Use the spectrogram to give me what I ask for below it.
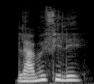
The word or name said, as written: lammefilet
